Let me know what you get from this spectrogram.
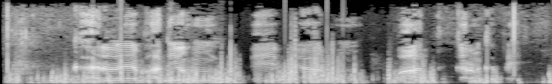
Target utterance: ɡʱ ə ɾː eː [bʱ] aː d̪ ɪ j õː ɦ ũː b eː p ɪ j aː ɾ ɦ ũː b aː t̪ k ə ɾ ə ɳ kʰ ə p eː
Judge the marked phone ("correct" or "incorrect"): correct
